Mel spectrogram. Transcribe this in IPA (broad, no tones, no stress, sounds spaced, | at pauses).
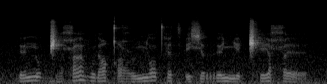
ɾ ɘ n o ɡ͡ǁ e ħ ɐ v o ɾ ɐ qʼ i ʕ u ɲ ɔ t̪ʰ ɛ t͡sʼ e ɕ ɐ r ɘ ɲ e ǁʰ e ħ ɛ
